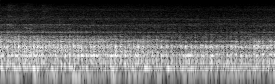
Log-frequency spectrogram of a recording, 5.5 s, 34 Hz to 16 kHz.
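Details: Hoover washing machine, 3.5 years old, drum turning: steady, heavy rumble with a droning hum throughout; loud rumbling noise, owner unsure whether bearing or motor, cause undetermined.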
